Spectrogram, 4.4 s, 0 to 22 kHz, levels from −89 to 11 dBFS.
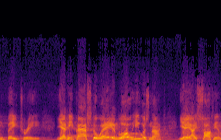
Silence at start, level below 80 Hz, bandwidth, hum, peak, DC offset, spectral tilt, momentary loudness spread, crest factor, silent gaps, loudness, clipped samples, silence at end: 0 s; -42 dBFS; 11 kHz; none; -2 dBFS; under 0.1%; -5 dB/octave; 10 LU; 12 dB; none; -14 LUFS; under 0.1%; 0 s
